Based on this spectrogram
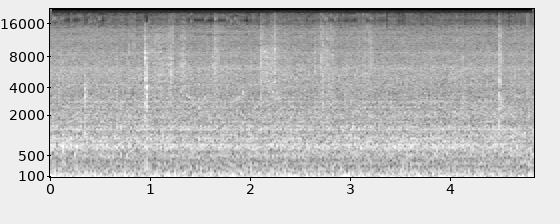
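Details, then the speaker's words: Hydroflame 7920 camper furnace on propane, retested after repairing a torn hose with tape and retightened clamp: blower rush then ignition, steady even rumbling burner roar with no pops or stutters; lit and running normally with blue flame. "Here's the blower. Waiting for an ignition. We hear that going."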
